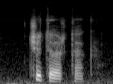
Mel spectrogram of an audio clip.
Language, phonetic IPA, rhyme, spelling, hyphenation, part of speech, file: Hungarian, [ˈt͡ʃytørtøk], -øk, csütörtök, csü‧tör‧tök, noun, Hu-csütörtök.ogg
- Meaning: Thursday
